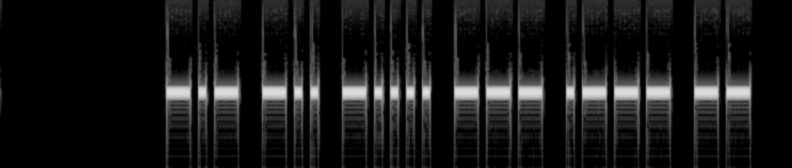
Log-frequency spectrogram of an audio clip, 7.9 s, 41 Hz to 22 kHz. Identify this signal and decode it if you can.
Morse code, heard as a keyed tone, about 17 wpm, 700 Hz. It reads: KD6OJM
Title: Speed Racing - USA Call Signs 15wpm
